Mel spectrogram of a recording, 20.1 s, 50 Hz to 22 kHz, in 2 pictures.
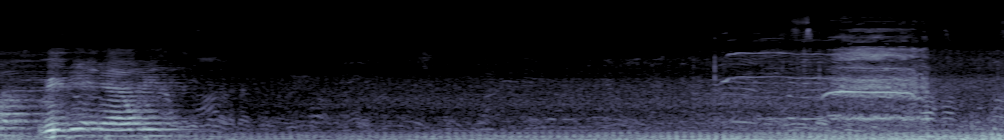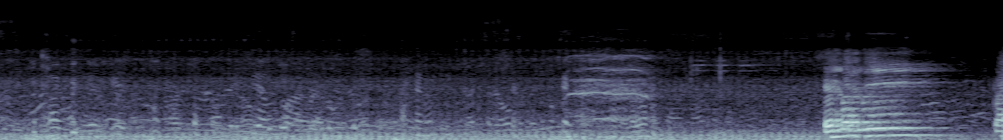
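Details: Horses at a 2024 fair ring, where fillies are shown in competition. Several bright, ringing whinnies burst out and fade, set apart by stretches of crowd noise. A man speaks at the start, and an announcer talks over the general bustle.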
